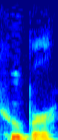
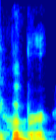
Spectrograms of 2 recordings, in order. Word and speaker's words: Hooper: And probably a lot of you are noticing that at first glance, you might expect this to be pronounced Hooper, but we say Hooper.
